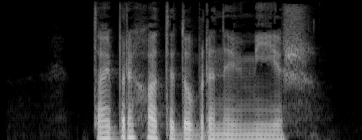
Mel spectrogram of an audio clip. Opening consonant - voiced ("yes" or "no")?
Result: no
